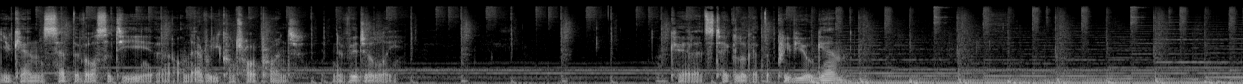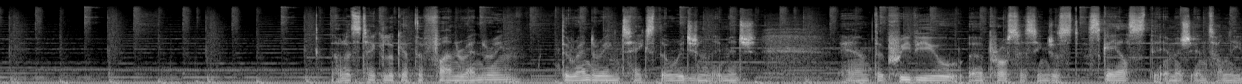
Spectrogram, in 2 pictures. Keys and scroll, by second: 6.7 super+0.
